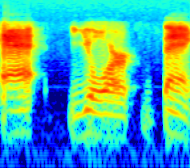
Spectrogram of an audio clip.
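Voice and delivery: play-acted firm no-nonsense tone, very stern. Retelling a woman speaking through the wall, imitating a firm voice. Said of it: "in the most firm of voice".

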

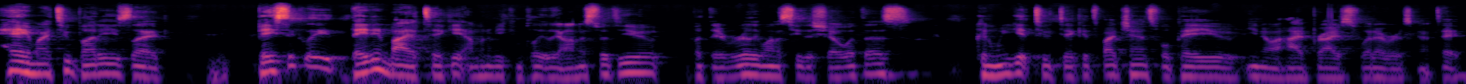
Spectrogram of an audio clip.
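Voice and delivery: ordinary delivery

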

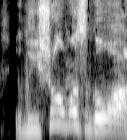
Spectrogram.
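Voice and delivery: Russian accent on every word. Repeating a line after being asked to: russian accent. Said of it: "Say it in a Russian accent".

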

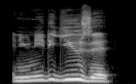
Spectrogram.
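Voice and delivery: fired up.

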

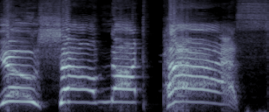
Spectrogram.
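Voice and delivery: very high, very loud, very slow bellowed yell. Pitching a character's ultimate move, the speaker yells its quote. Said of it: "I gotta stop yelling".

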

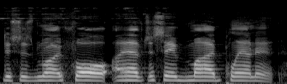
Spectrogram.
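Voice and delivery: flat, level, slow, drawn-out robot voice. Mocking a movie robot leader's emotional speeches: imitating Optimus Prime. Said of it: "He's like".

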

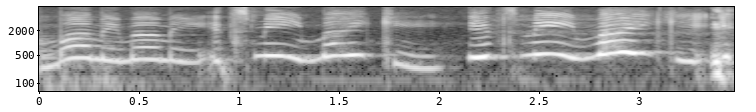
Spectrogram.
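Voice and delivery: put-on very high, sweet, slow little-boy voice. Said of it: "It was so cute".

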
